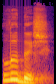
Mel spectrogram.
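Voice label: "лыдысь", Komi, female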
